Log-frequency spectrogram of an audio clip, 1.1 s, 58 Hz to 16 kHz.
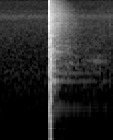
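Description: A single sharp, close report from a Hatsan Flash Pup .22 air rifle rings out once and decays quickly into quiet.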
